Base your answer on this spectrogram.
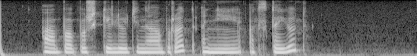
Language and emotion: Russian, neutral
